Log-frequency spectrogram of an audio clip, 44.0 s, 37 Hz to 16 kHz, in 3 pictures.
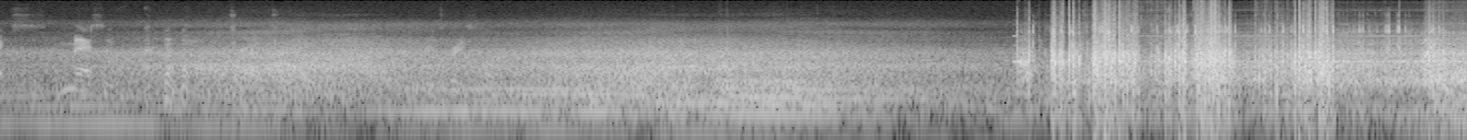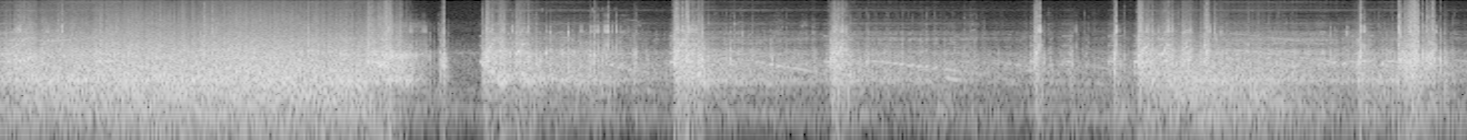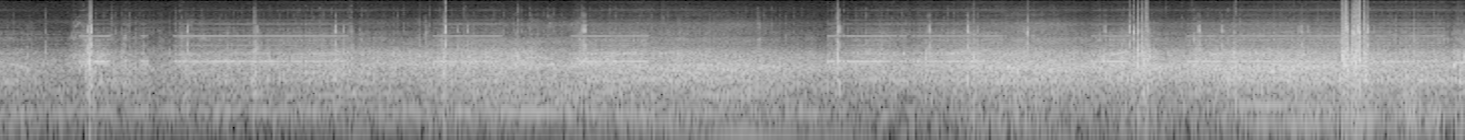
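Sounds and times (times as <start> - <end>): faint motor whine: 6.9 - 43.9
rc car rushing noise: 10.1 - 43.9.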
